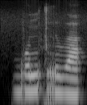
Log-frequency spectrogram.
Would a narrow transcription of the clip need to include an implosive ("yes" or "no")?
no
